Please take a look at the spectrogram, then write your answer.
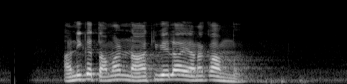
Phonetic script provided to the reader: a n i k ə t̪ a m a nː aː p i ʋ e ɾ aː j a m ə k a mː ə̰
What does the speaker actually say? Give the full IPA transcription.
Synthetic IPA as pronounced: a n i k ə t̪ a m a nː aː k i ʋ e l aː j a n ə k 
